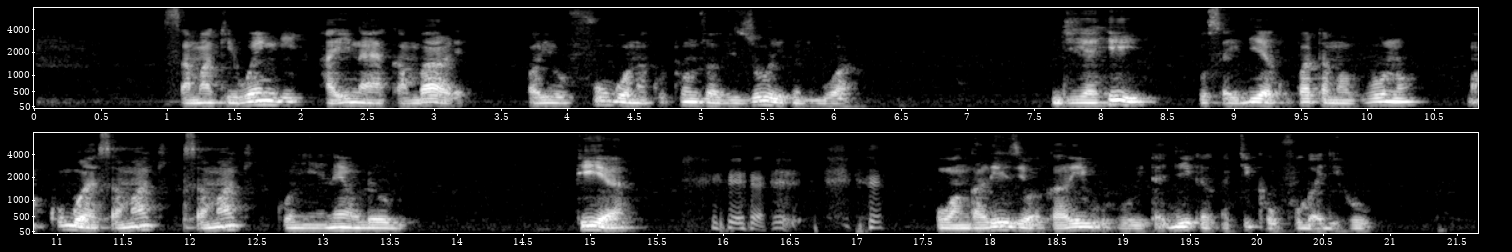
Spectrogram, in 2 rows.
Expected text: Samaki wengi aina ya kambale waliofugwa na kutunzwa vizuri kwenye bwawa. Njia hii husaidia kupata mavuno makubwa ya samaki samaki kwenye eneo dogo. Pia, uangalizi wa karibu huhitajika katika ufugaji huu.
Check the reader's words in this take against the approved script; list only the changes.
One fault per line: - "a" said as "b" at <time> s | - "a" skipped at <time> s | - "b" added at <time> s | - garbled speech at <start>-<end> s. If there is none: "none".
none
